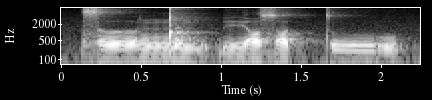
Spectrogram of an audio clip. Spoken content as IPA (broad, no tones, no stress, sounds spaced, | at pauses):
z ɤː ŋ͡ǃ ɘ m ṵ ɓ yː zˤ y tː uː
